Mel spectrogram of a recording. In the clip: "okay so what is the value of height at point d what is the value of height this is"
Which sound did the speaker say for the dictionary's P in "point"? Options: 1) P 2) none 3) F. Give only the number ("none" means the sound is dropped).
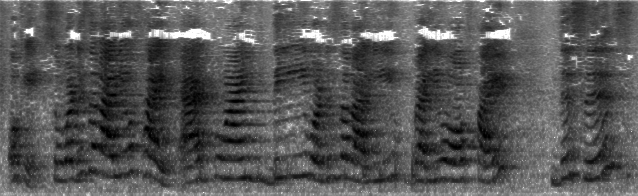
1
